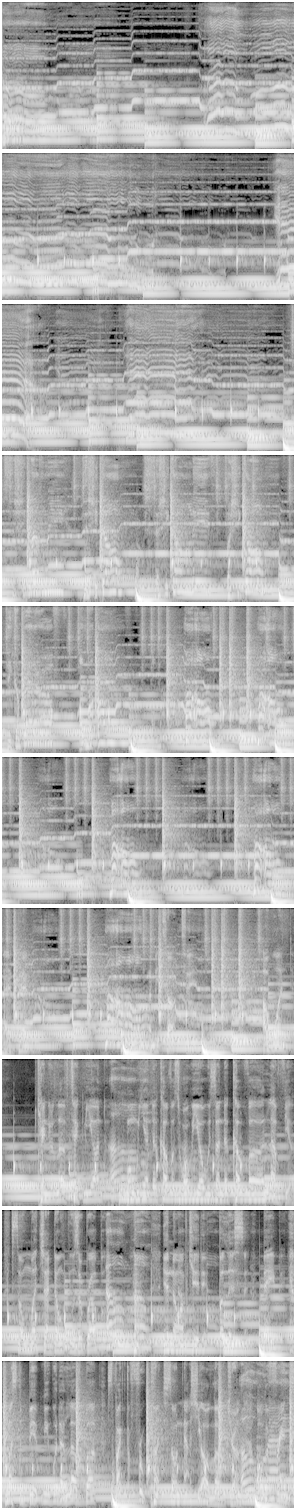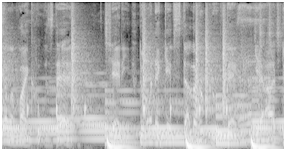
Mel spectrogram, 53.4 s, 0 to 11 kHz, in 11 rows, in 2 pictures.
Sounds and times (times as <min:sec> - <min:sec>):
Music: 0:00.0 - 0:53.3.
